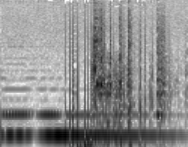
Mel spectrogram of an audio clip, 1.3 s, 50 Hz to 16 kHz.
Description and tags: organ glitch shot
Casio CA110 circuit bent and fed into mic input on Mac. Trimmed with Audacity. No effects.
Hooter, Table, Bent, Circuit, Casio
